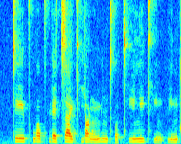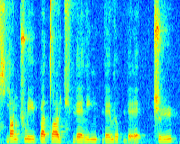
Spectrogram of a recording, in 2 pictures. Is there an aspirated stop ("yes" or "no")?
yes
